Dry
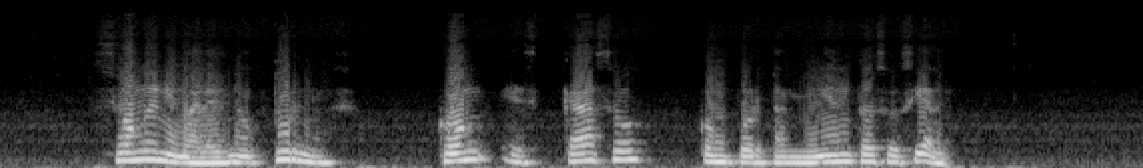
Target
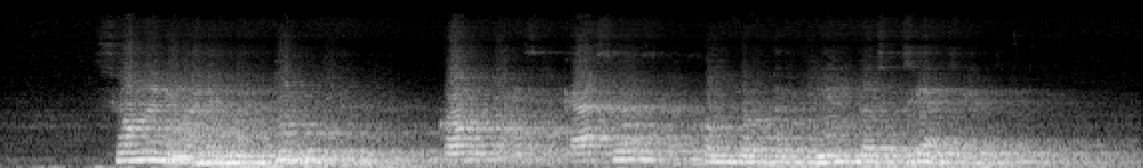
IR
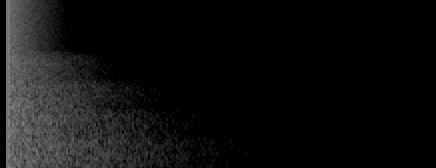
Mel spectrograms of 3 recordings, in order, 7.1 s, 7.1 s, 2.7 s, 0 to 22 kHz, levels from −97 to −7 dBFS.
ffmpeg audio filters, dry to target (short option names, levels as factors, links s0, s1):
-filter_complex "[0:a]asettb=1/sr,asplit=3[s0][s1][s2];[s0]atrim=end=1.924[s3];[s1]atrim=start=1.92:end=3.72,asetpts=PTS-STARTPTS,afade=t=in:d=0.004:c=qsin,afade=t=out:st=1.796:d=0.004:c=qsin,highpass=360[s4];[s2]atrim=start=3.716[s5];[s3][s4]acrossfade=d=0.004:c1=hsin:c2=qsin[s6];[s6][s5]acrossfade=d=0.004:c1=qsin:c2=hsin,asplit=4[s7][s8][s9][s10];[s8]adelay=284,afreqshift=-94,volume=0.316[s11];[s9]adelay=568,afreqshift=-188,volume=0.0977[s12];[s10]adelay=852,afreqshift=-282,volume=0.0305[s13];[s7][s11][s12][s13]amix=inputs=4:normalize=0[s14];[1:a]atrim=start_sample=2205,asetrate=29547,aresample=44100[s15];[s14][s15]afir=irnorm=-1:irlink=0"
